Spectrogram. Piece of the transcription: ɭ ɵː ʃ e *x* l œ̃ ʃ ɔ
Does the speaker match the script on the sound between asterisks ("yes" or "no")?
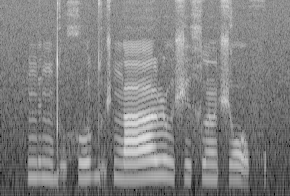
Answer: yes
